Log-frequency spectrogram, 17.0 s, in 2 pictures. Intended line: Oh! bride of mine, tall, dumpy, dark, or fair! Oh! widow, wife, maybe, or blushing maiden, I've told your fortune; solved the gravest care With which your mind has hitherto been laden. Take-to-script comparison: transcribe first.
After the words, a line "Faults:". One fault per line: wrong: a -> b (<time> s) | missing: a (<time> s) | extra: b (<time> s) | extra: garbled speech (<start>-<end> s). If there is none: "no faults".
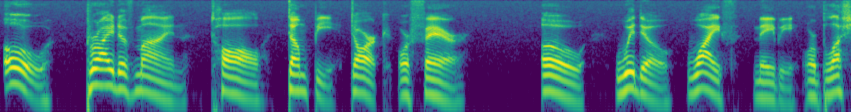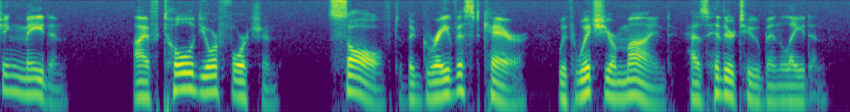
Oh! bride of mine, tall, dumpy, dark, or fair! Oh! widow, wife, maybe, or blushing maiden, I've told your fortune; solved the gravest care With which your mind has hitherto been laden.
Faults:
no faults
